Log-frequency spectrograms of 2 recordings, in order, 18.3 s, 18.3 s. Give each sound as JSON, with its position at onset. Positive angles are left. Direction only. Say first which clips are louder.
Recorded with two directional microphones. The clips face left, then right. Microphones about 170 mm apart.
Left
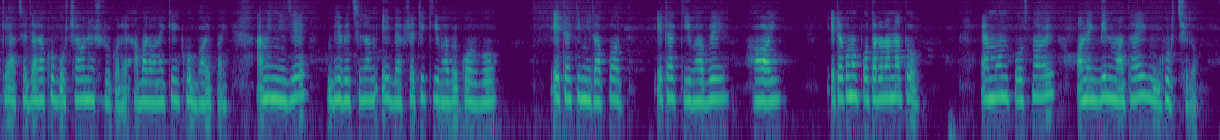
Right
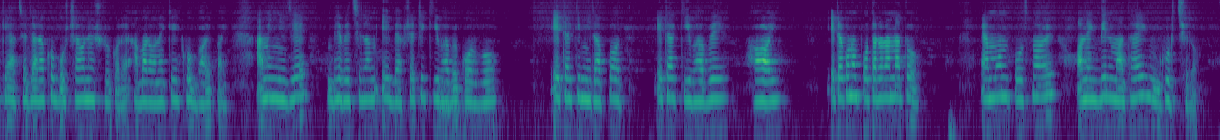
{"t": 0.0, "sound": "a woman's voice", "louder": "left 6 dB", "side_deg": 30}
